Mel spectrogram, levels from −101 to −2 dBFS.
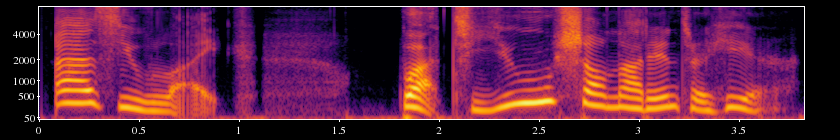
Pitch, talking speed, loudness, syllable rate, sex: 240 Hz, 140 wpm, -18 LUFS, 3.7 syllables/s, female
